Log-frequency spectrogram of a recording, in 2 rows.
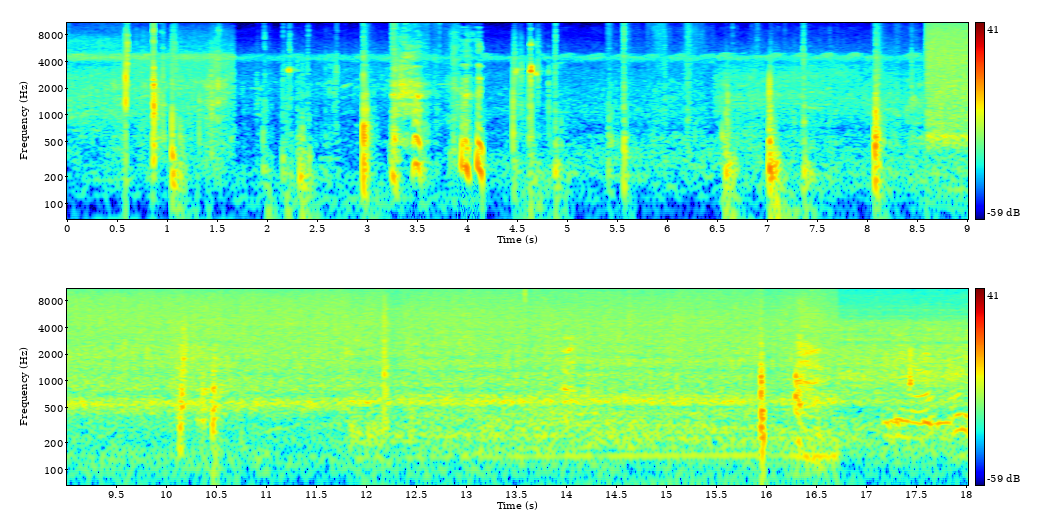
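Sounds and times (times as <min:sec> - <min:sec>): high insect trill: 0:00.0 - 0:08.6
hands and feet striking concrete: 0:00.8 - 0:03.6, 0:04.5 - 0:08.5, 0:15.9 - 0:16.6
fountain spray hissing: 0:08.5 - 0:18.0.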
